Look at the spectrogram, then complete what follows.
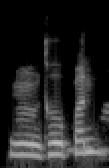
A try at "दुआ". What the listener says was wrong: दू नहीं दुआ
